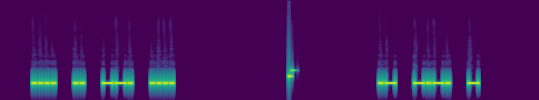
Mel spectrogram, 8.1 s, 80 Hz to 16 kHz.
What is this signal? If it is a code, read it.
Morse code, heard as a keyed tone, about 25 wpm, spaced as for 18 wpm, 700 Hz. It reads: HIGH ACT
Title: 2x Character Spacing - Top 200 Words - 25wpm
